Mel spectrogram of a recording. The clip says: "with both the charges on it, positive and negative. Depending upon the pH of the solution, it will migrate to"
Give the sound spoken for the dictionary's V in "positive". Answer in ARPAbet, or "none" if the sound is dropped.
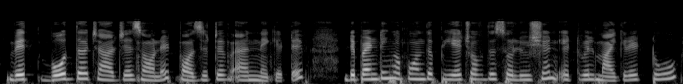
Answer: V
